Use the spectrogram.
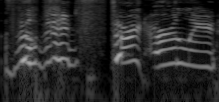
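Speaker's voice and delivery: amused laughing reread. Real, not acted. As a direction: laugh while reading it out.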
